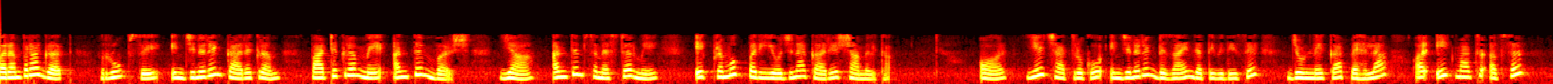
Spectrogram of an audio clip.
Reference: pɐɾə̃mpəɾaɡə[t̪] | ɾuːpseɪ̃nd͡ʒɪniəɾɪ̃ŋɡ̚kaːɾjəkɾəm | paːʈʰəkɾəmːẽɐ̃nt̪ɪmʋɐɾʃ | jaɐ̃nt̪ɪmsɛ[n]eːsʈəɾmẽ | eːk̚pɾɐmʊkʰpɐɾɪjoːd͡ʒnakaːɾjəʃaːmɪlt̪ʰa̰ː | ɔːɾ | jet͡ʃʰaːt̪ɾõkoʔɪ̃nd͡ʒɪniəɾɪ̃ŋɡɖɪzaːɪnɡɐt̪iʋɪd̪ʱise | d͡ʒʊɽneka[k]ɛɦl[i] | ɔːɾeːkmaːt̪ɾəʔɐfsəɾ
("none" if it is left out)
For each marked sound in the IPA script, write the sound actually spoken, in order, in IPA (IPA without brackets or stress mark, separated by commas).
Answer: t̪, m, p, a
